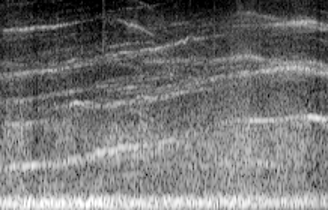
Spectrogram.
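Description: A loud, high-pitched Formula E electric race car whine climbs steadily in pitch, several layered tones rising together over a constant low rumble, with no one speaking.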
